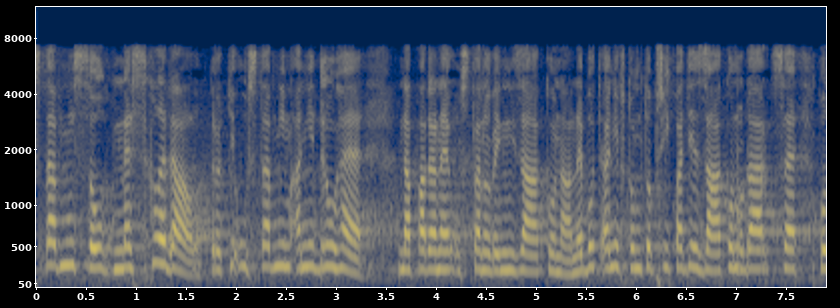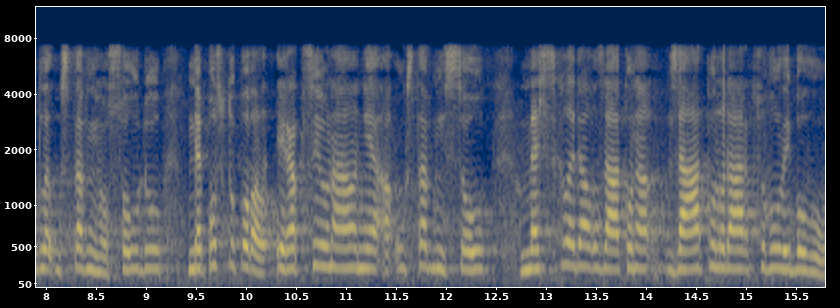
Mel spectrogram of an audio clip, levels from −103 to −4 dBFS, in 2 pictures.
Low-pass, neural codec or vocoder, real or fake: 7.2 kHz; codec, 16 kHz, 4 kbps, FunCodec, trained on LibriTTS, 50 frames a second; fake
